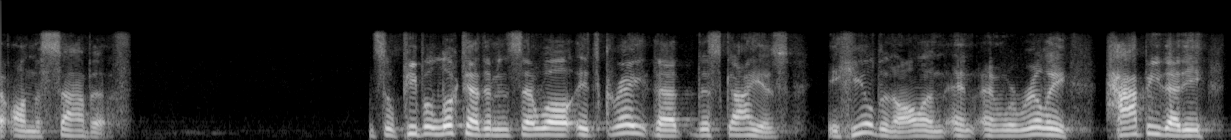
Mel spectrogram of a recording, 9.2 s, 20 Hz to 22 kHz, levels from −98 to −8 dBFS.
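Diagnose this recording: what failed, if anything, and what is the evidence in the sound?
The codec is the culprit: Opus voice compression across the whole clip. The speech has nothing above 8.5 kHz and sounds audibly muffled, hoarse and a bit robotic, which fits SILK running wideband at around 12 kbps and coding the excitation coarsely.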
